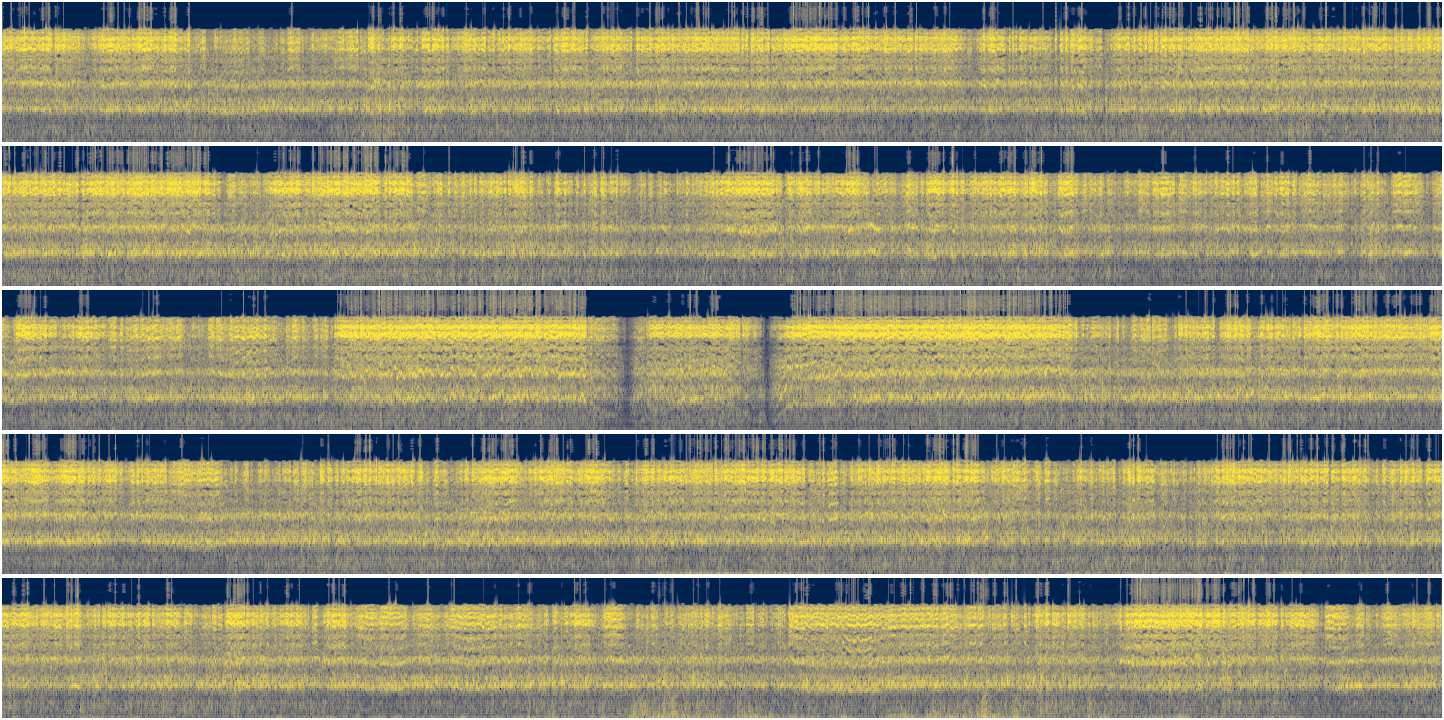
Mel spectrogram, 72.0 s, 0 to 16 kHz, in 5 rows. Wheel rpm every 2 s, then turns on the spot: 230, 230, 240, 230, 230, 240, 230, 240, 230, 240, 240, 230, 230, 230, 230, 220, 200, 150, 140, 220, 220, 230, 230, 230, 230, 230, 230, 230, 230, 230, 230, 230, 230, 230, 220, 230.
none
